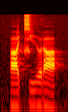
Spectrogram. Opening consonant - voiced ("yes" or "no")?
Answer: no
